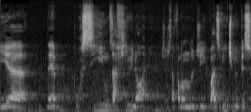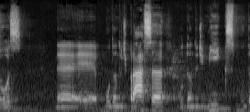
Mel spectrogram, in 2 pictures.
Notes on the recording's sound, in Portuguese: Este episódio foi gravado no RD Summit 2023, evento organizado pela RD Station.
